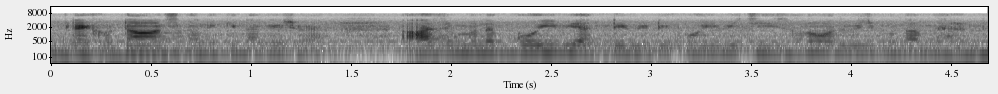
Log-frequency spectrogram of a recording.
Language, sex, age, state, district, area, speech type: Dogri, male, 18-30, Jammu and Kashmir, Udhampur, urban, spontaneous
